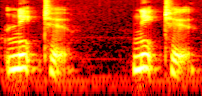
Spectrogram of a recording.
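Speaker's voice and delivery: "need to" with the d unreleased, slow; slow demo of "need to" with no release of d; dropped plosive. Shown as a demonstration. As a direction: swallow the d before to. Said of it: "完全失去爆破".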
